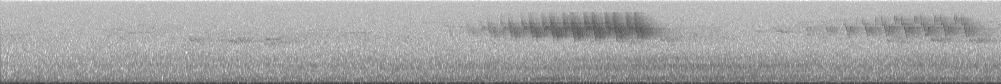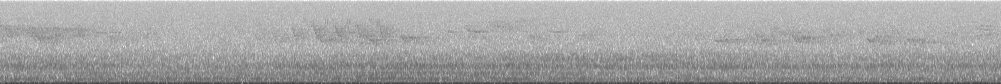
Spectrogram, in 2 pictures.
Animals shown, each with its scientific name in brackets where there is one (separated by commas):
Ovenbird (Seiurus aurocapilla), American Robin (Turdus migratorius), Black-throated Blue Warbler (Setophaga caerulescens), Black-capped Chickadee (Poecile atricapillus)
